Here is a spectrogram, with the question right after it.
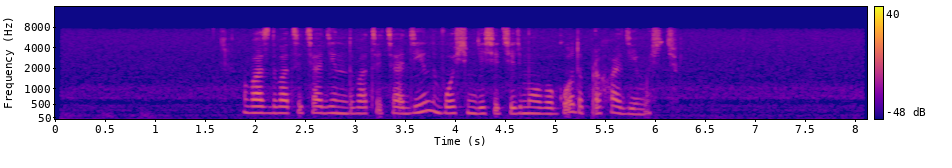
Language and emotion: Russian, neutral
